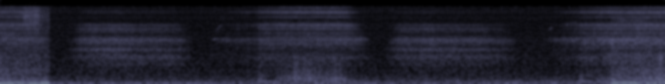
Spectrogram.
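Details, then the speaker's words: Soft, low, rumbling breath sounds repeating in quick cycles: a sleeping baby snoring, shown in connection with obstructive sleep apnea. "you can hear the baby's snoring sound just try to hear it"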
